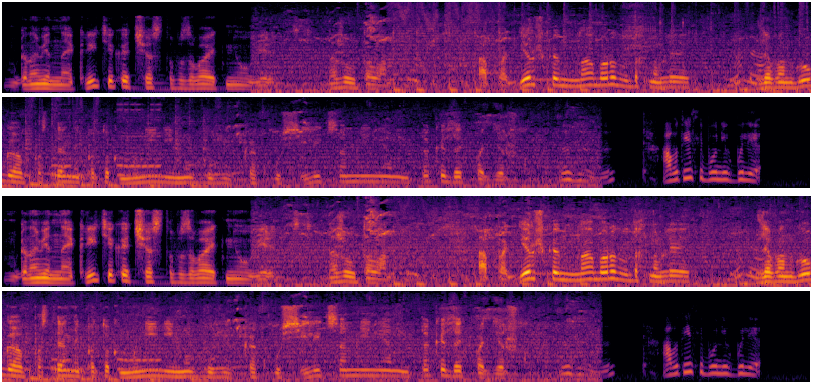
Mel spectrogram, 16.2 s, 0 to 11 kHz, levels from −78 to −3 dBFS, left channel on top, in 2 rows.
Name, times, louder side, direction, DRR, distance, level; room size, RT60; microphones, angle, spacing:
voice 1, 0.0-3.0 3.3-4.1 4.4-6.9 7.5-13.2, right 4 dB, 45° right, 0.5 m, -27 dB
sound 1, 1.2-13.9, equal, 5° left, 6.4 m, -59 dB
sound 2, 2.5-14.1, right 4 dB, 25° right, 1.7 m, -37 dB
sound 3, 3.8-10.6, left 1 dB, 25° left, 4.3 m, -37 dB
voice 2, 7.2-7.7 13.6-14.2 14.5-15.7, left 2 dB, 70° left, 2.6 m, -36 dB
head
